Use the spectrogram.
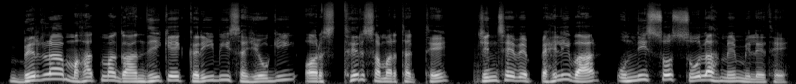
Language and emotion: Hindi, neutral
